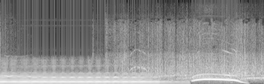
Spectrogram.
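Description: Live audience applause at the venue, a steady crackling patter that rises under a long sustained sung note with vibrato and carries on after the note ends, joined briefly by a sliding vocal exclamation.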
